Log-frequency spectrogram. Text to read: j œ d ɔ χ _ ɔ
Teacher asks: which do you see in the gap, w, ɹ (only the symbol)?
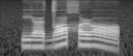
ɹ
